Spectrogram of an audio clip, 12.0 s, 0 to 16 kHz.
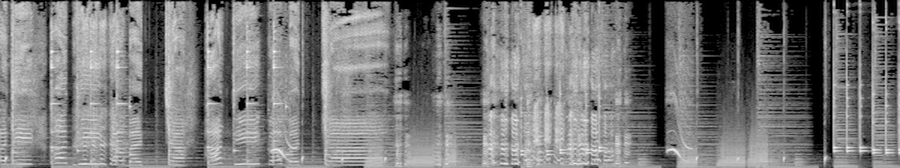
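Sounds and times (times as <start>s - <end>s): cartoon pops: 8.9s - 11.2s.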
